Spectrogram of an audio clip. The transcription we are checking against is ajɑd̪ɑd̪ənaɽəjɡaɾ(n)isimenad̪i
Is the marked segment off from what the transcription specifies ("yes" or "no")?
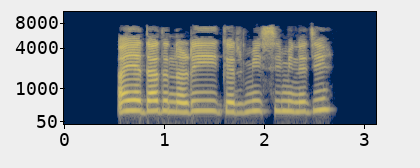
yes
